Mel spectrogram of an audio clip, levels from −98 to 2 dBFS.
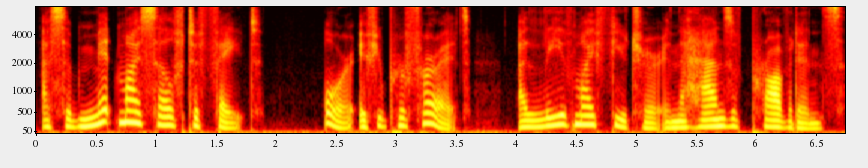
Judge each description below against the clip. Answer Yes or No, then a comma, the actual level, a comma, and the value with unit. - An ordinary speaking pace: Yes, average, 170 wpm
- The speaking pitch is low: No, medium, 170 Hz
